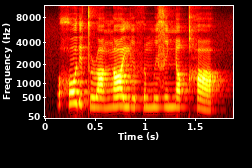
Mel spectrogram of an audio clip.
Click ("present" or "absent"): absent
